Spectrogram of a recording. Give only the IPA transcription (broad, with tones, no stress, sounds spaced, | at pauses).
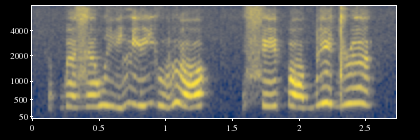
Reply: ɓ ə˨ z ə˨˦ w i˨˩˦ lʲ ø˨˦ j u˨˩˦ l ɔ˨˦ | s e˨˦ ɓ ɔ˨ b e˥˧ d ɹ ə˥˧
